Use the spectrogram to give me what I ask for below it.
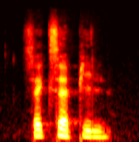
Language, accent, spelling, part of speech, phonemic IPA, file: French, France, sex appeal, noun, /sɛk.s‿a.pil/, LL-Q150 (fra)-sex appeal.wav
- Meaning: sex appeal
